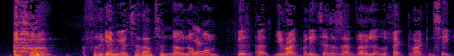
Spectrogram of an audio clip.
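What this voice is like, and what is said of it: North East English accent. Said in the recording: “as listeners can tell, you with your accent, you're a man from the North East”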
